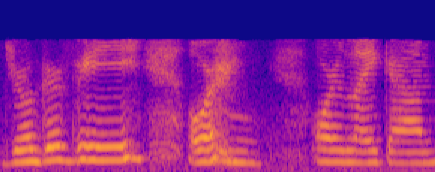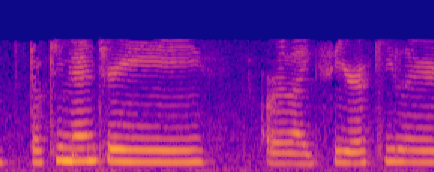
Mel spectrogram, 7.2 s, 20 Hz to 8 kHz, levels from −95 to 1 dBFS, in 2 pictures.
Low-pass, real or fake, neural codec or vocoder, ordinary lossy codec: 7.2 kHz; real; none; AAC, 16 kbps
